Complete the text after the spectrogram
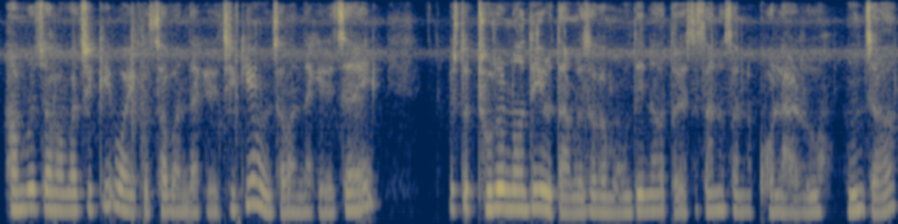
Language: Nepali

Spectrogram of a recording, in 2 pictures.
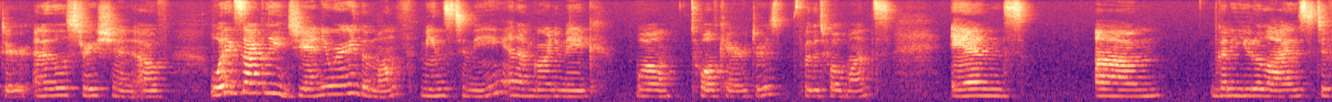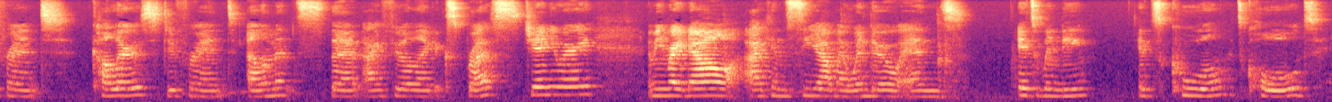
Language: English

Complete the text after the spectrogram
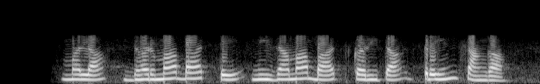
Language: Marathi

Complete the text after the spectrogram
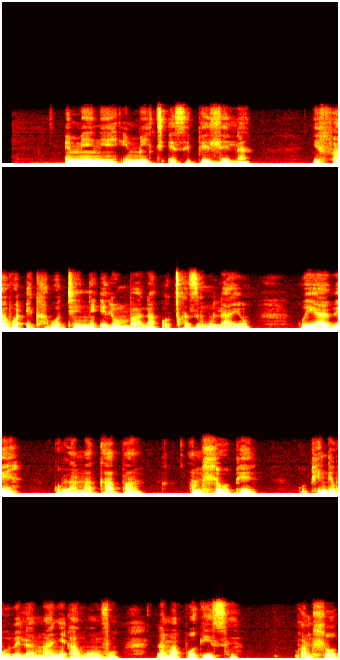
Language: North Ndebele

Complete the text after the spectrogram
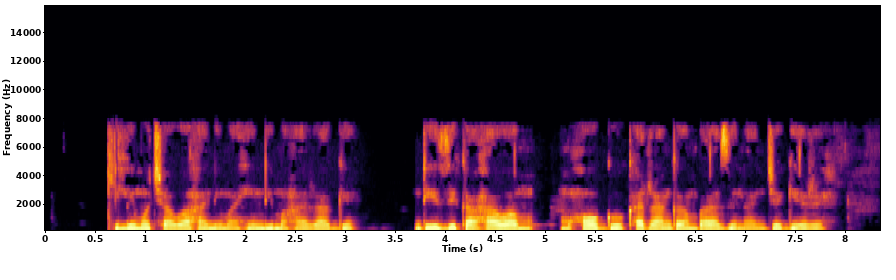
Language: Swahili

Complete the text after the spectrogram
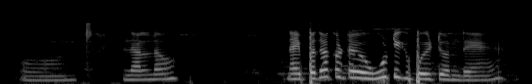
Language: Tamil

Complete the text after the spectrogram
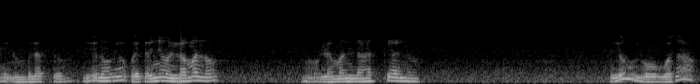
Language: Filipino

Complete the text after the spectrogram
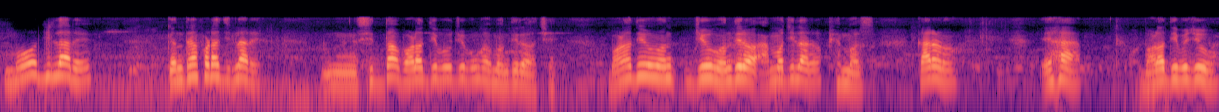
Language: Odia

